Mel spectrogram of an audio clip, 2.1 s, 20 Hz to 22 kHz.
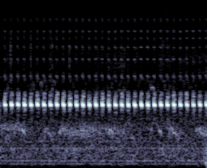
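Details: A Crested Barbet at Sabi Sand gives a sustained, even trill, about thirteen notes a second, at sunrise on 30 March 2016. It announces presence and keeps contact with its mate; the sex is unknown, and a second barbet responds elsewhere.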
